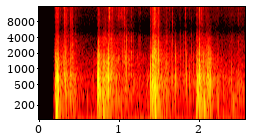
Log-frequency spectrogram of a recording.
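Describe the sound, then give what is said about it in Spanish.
Four heavy footsteps land at a steady, quick pace, each a crunchy thud, with no talking, like someone running over gritty ground. “Hay unos niños corriendo detrás de unos hombres, vestidos de negro con una maleta,”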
